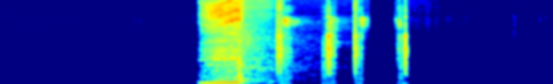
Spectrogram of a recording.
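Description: A short magical whoosh plays as a game character teleports.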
